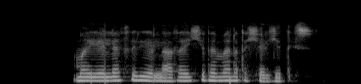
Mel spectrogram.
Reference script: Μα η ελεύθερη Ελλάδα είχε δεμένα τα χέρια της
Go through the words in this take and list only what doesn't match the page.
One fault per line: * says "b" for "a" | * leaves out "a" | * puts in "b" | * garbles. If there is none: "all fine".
all fine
